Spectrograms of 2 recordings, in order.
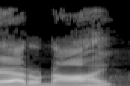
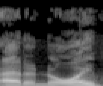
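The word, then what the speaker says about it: Adonai: You can add I unless you're Ashkenazi in which you'd add oi to the end and you could say adoni or adonoi which means my lord.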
